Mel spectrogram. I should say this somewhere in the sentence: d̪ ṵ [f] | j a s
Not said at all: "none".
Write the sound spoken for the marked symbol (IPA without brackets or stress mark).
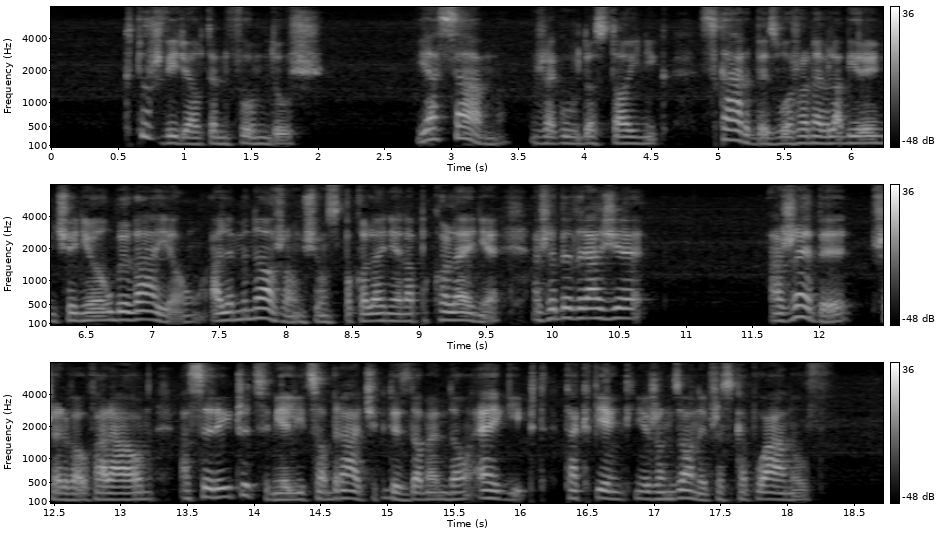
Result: ʂ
